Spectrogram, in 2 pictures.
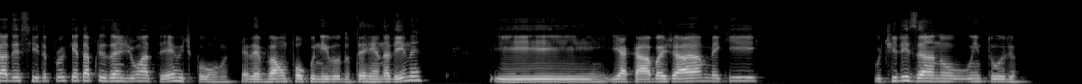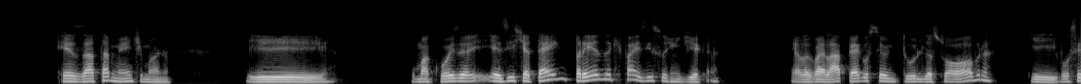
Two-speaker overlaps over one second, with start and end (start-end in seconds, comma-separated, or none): none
